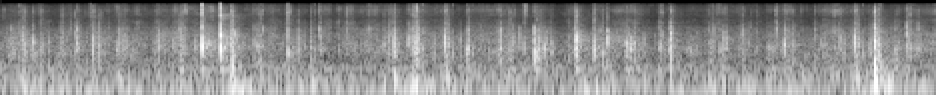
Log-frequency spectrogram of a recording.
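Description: Fingertips tap and rub the leather chest panel of a worn black-and-red leather jacket with a studded collar. The result is a steady stream of soft, dry crinkles and quick, bright taps, with a few sharper clicks standing out. Each one stops almost instantly, with no ring.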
